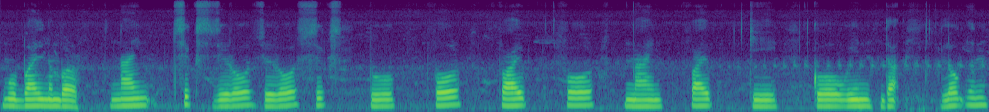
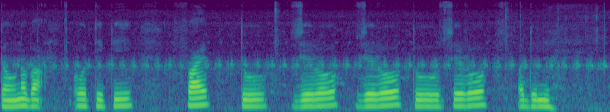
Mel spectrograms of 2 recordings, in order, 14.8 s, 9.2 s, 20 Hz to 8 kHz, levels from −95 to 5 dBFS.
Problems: constant background noise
